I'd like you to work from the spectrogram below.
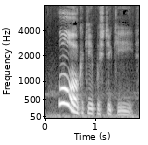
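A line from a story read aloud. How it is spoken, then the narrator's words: Cheerful circus performer. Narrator (Russian): весело сказал цирковой артист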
